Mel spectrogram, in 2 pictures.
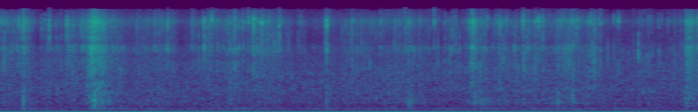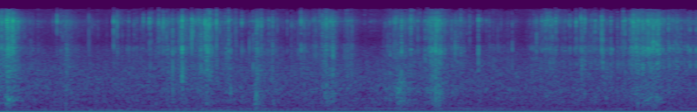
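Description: Clear plastic packets of folded suits crinkling and crackling as hands handle them and open one, in irregular bursts. The sharpest crackles come about a second in and again about five seconds in.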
